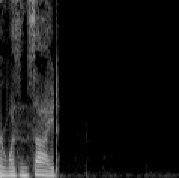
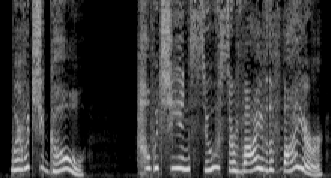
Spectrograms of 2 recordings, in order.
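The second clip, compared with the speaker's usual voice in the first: high, anxious narration; panicked questioning; 10 semitones higher than usual. A narrator's reading. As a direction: voice the girl's rising panic. Narrator voices girl's panicked thoughts.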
